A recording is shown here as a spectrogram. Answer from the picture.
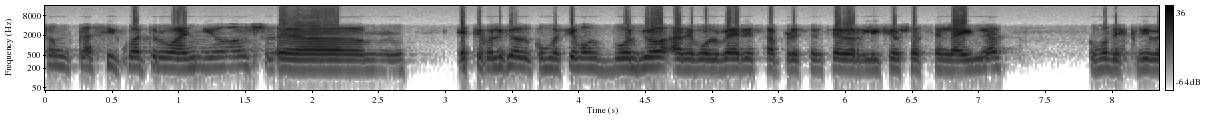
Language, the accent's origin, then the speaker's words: Spanish; Luján, Buenos Aires Province, Argentina; born there; yo tuve la suerte de nacer en Luján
